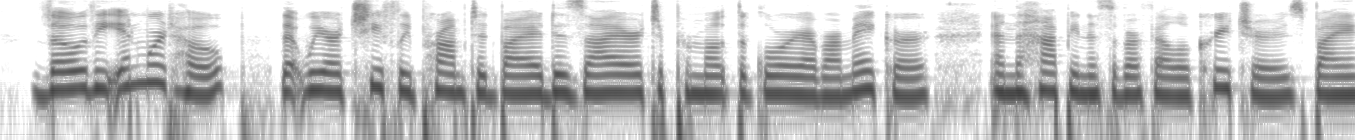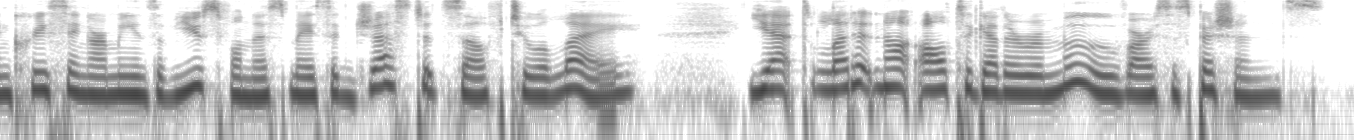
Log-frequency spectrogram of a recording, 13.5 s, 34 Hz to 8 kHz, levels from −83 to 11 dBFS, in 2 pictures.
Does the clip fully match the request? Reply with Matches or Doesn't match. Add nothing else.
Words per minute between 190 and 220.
Matches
